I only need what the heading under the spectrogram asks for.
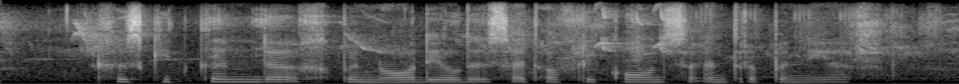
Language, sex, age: Afrikaans, female, 19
